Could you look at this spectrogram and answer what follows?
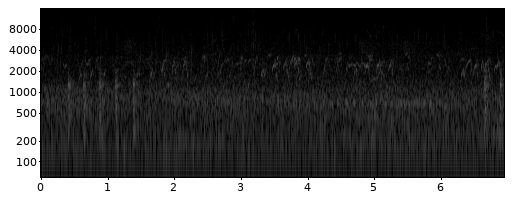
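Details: A thousand ducklings en masse: many thin, high peeps that grow busier in the second half, with a few sharper chirps standing out over a steady drone.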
